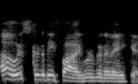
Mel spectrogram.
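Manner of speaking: high, smiling, cheery, reassuring tone. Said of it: "I'm smiling and saying".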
